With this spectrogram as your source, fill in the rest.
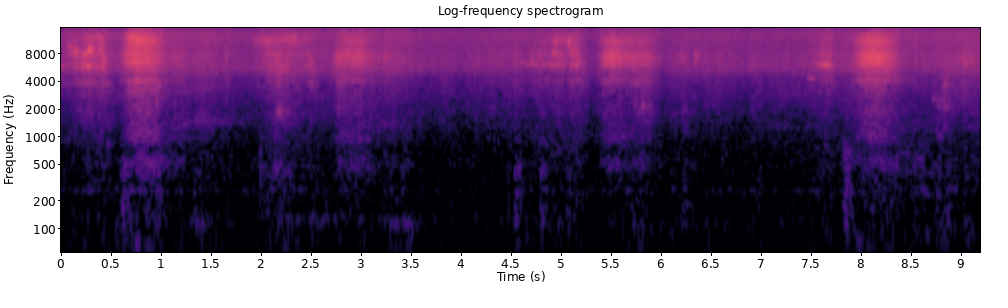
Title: "Chubs" the snoring cachorro perros pug! Volume Up!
